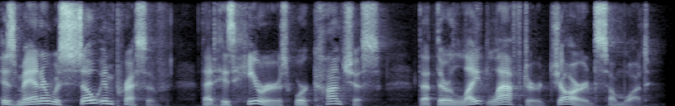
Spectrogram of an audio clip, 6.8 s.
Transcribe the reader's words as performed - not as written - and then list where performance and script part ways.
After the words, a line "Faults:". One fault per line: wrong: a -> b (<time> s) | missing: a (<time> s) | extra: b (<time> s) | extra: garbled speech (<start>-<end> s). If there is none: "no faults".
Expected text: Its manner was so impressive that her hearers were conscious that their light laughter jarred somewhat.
His manner was so impressive that his hearers were conscious that their light laughter jarred somewhat.
Faults:
wrong: Its -> His (0.0 s)
wrong: her -> his (2.2 s)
